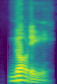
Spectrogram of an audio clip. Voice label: "nodi", American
